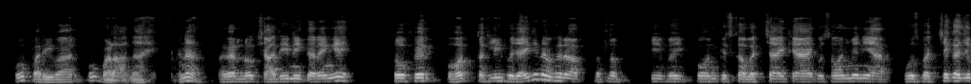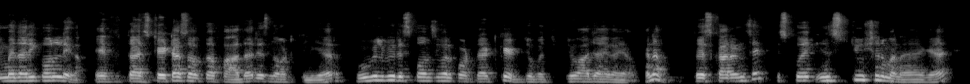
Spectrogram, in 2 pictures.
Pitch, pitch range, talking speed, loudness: 140 Hz, 130-170 Hz, 225 wpm, -26 LUFS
